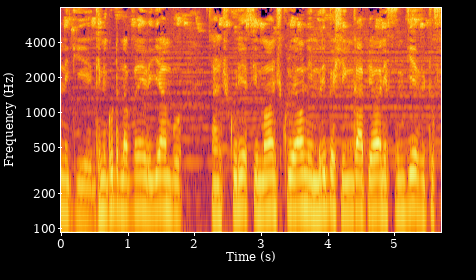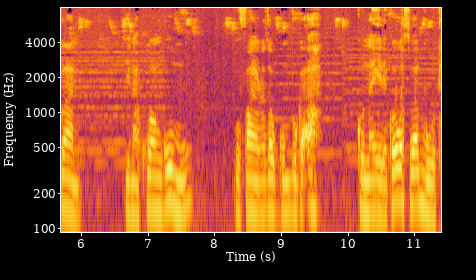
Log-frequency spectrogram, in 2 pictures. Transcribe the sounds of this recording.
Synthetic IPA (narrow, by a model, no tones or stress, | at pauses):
nikikinikut̬anafaɲailiʄambɔnan̩t͡ʃu̥kuliɛsimawant͡ʃu̥kuliɛaɔnim̩lip̬ɛʃiŋɡapiawanifuŋɡiɛvitufulani | inakuwaŋɡumu | kufanaawɛzakukumbukaa | kunailɛkwaɔkwasaɓaɓut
